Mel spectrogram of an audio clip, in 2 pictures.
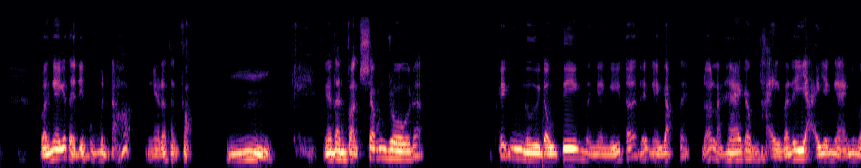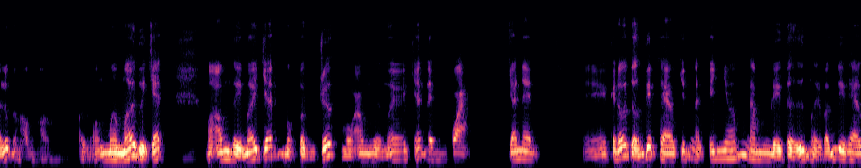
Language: Vietnamese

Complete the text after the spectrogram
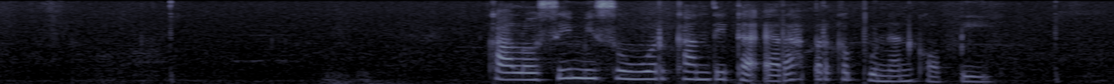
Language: Javanese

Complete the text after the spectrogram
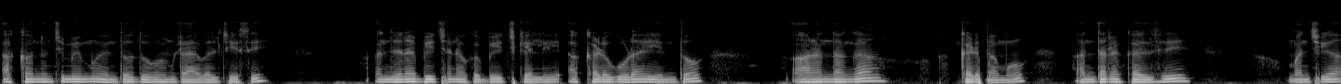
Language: Telugu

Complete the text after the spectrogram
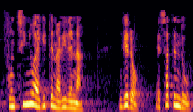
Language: Basque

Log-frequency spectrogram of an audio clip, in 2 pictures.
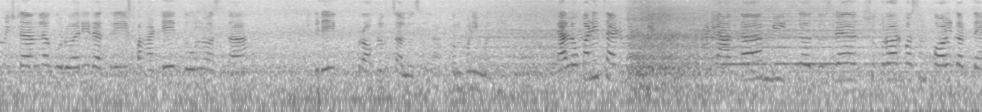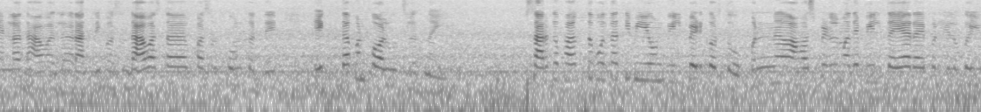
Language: Marathi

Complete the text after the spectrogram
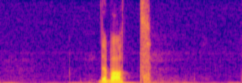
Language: Swedish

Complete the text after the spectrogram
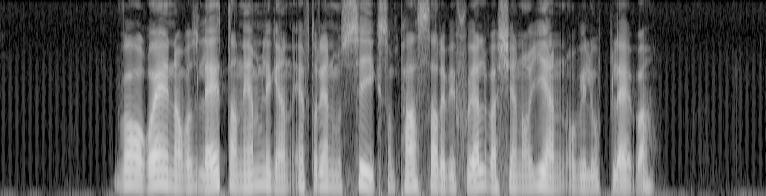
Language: Swedish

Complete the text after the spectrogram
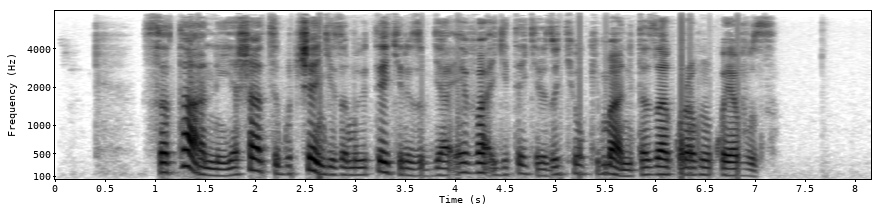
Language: Kinyarwanda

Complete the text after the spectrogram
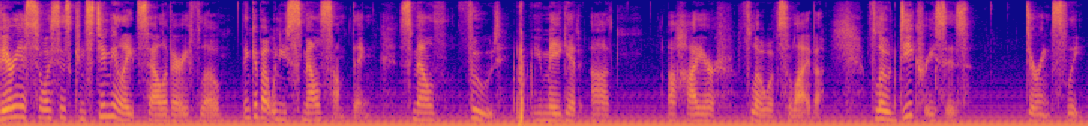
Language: English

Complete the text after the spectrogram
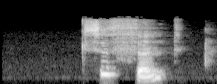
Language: Kabyle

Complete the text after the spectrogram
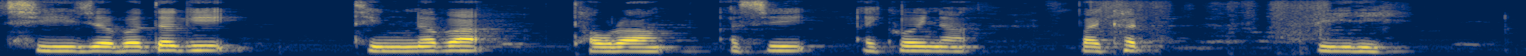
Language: Manipuri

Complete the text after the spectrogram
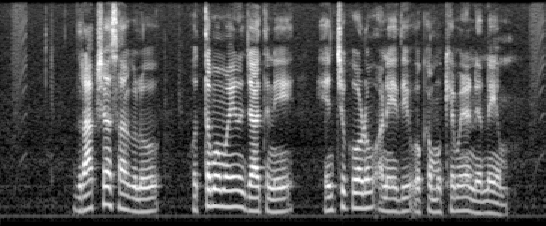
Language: Telugu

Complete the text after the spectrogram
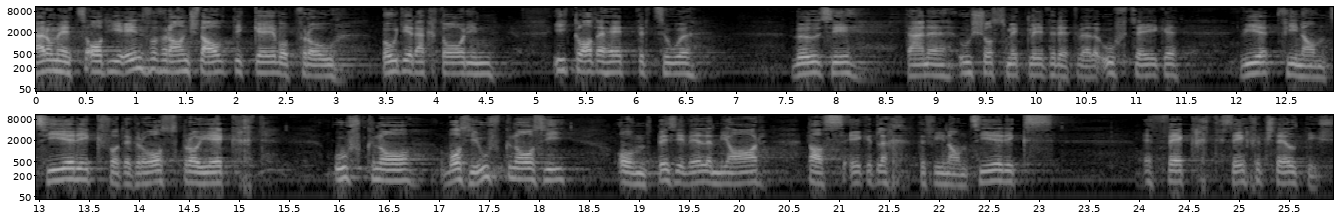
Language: Swiss German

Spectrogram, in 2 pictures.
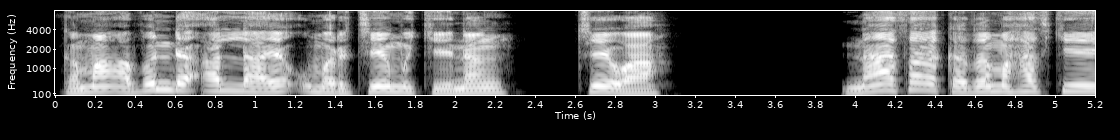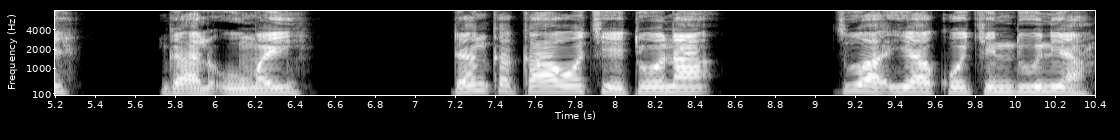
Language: Hausa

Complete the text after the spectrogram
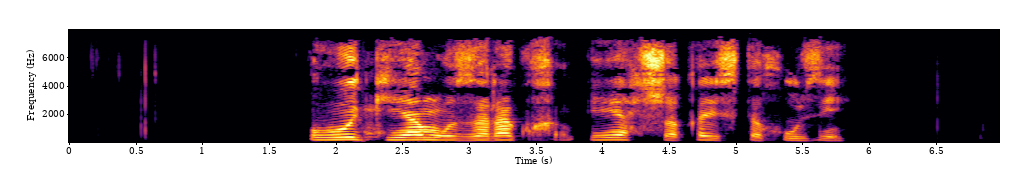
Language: Abkhazian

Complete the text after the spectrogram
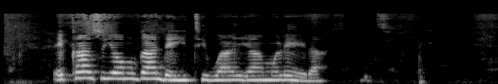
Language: Ganda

